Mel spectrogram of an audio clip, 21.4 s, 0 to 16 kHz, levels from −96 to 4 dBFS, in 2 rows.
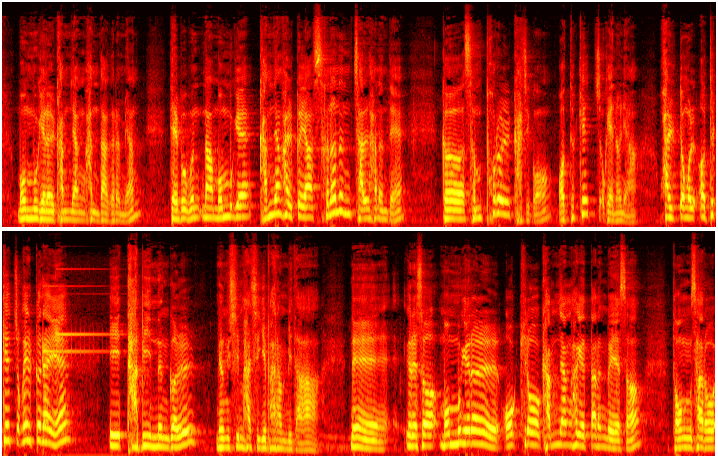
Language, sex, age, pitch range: Korean, male, 40-59, 140-185 Hz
